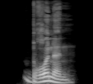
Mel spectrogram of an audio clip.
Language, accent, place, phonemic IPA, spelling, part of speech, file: German, Germany, Berlin, /ˈbʁʊnən/, Brunnen, noun, De-Brunnen.ogg
- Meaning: well, fountain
